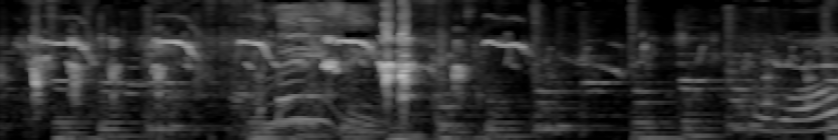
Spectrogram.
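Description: Background music with a steady beat over baby chicks peeping in short falling chirps. A hen gives a loud squawk and clucks as she is grabbed and picked up, loudest around the middle.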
